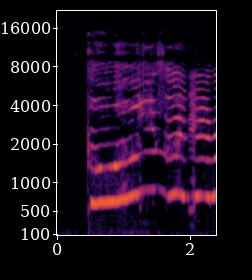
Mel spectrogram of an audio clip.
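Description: A baby's long, high-pitched vocal wail, held on one slightly wavering note. It starts about half a second in, dips briefly around the middle, and carries on.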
